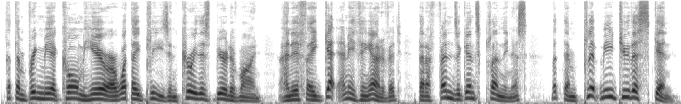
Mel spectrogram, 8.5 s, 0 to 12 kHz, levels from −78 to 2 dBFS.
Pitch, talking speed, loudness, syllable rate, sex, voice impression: 150 Hz, 255 wpm, -18 LUFS, 5.9 syllables/s, male, masculine, adult-like, slightly middle-aged, tensed, powerful, bright, slightly soft, clear, very fluent, cool, slightly intellectual, refreshing, calm, slightly mature, slightly friendly, reassuring, slightly wild, slightly sweet, lively, kind, slightly intense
